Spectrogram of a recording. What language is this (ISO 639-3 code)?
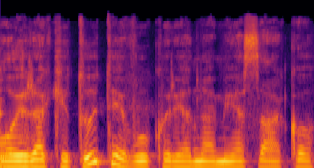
lit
